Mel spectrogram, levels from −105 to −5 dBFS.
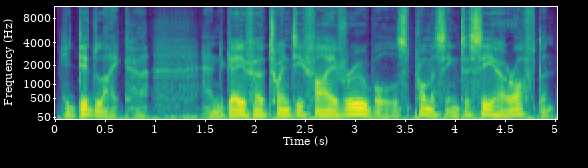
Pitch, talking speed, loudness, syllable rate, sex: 90 Hz, 180 wpm, -17 LUFS, 4.5 syllables/s, male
